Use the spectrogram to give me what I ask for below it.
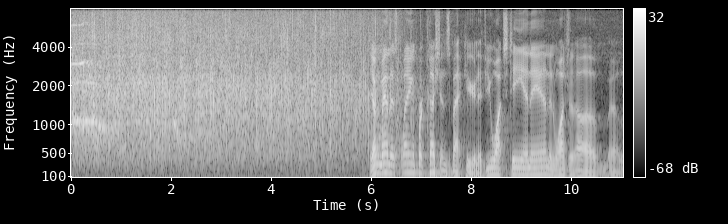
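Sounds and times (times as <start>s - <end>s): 
audience applause welcoming a bass guitar player on stage: 0.0s - 7.2s
speech: 6.0s - 11.0s.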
